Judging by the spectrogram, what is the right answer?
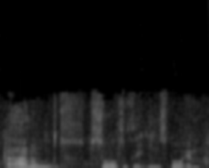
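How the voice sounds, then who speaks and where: An actor playing a cordial, worldly chief inspector in a radio drama, speaking in a courteous, knowing way. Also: male voice, mid-range voice, very animated, measured pace, mellow, a little hiss or hum. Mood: knowing, discreet. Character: cordial, worldly male chief inspector sharing gossip discreetly. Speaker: police inspector.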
